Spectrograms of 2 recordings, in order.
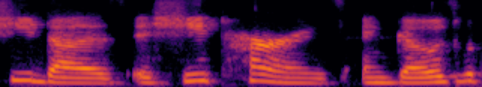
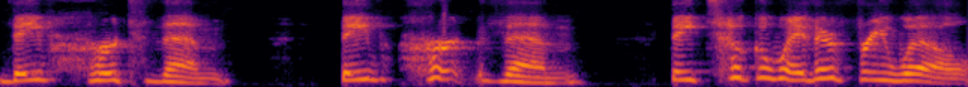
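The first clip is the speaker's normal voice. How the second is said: crying out loud, pitched up high; 5 semitones higher than usual. Playing a character who grabs a performer mid-show: yelling in character. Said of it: "starts yelling".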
